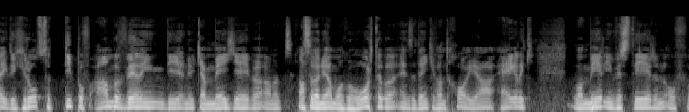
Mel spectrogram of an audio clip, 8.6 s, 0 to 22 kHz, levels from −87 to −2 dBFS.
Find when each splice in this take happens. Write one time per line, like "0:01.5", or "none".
0:03.6
0:07.1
